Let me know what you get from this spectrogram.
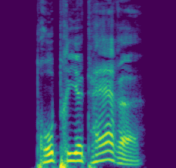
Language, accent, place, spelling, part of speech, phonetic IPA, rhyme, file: German, Germany, Berlin, proprietäre, adjective, [pʁopʁieˈtɛːʁə], -ɛːʁə, De-proprietäre.ogg
- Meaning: inflection of proprietär: 1. strong/mixed nominative/accusative feminine singular 2. strong nominative/accusative plural 3. weak nominative all-gender singular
